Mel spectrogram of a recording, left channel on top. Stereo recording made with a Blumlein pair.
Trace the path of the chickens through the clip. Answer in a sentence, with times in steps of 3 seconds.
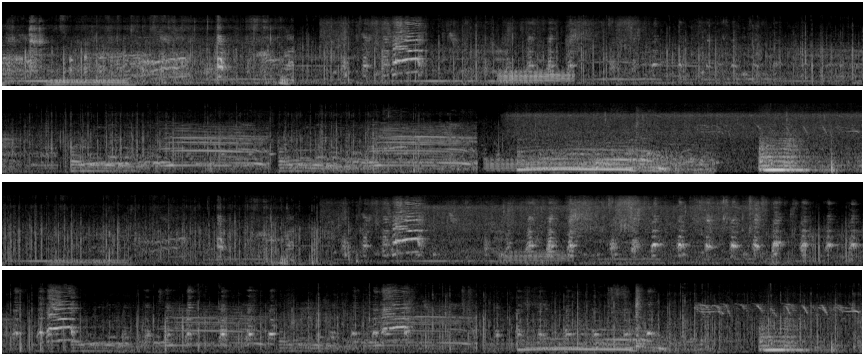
You can hear the chickens on the left from 0 s, in the centre from 3 s and on the right from 6 s.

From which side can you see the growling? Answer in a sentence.
You can hear the growling on the left.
